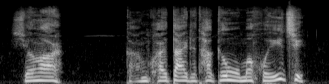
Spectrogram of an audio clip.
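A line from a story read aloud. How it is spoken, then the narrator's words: Deep, grave voice. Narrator (Chinese): 吴建之 遂沉声的道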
